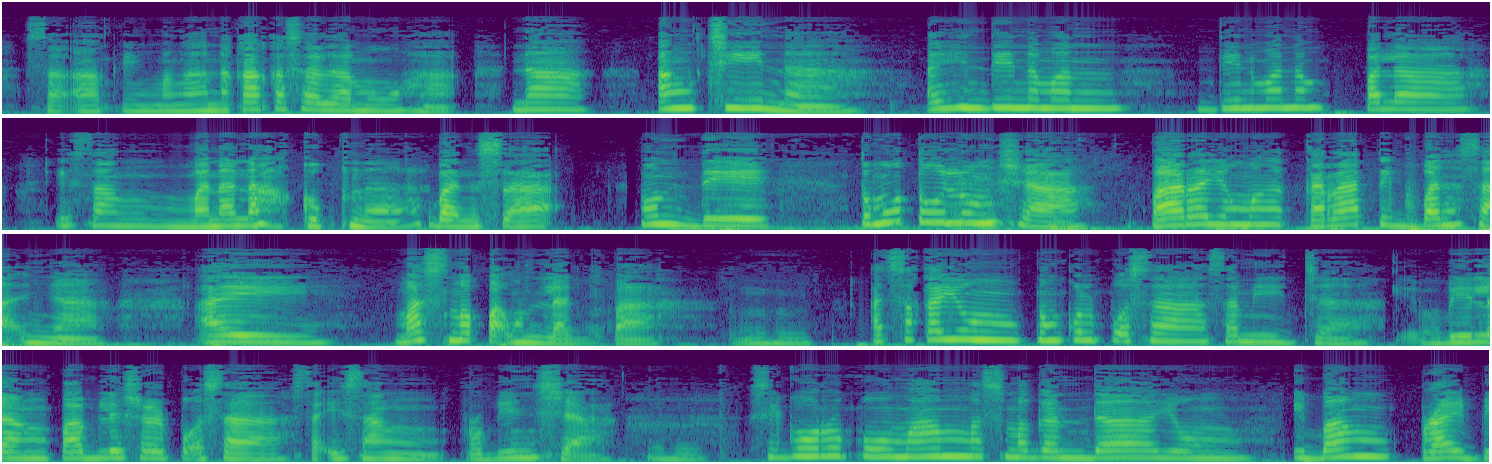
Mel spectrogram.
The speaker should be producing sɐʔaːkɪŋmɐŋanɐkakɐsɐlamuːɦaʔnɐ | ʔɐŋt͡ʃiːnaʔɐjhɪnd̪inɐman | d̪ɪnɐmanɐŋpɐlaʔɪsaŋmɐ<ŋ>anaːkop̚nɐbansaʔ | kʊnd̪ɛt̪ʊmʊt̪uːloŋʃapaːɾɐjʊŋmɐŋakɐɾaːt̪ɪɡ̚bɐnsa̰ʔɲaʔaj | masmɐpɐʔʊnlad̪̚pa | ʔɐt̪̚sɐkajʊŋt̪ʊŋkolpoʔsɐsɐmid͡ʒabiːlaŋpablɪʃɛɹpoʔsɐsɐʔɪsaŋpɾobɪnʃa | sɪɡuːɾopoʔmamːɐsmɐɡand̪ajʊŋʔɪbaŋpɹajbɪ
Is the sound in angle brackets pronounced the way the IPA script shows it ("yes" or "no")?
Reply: no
